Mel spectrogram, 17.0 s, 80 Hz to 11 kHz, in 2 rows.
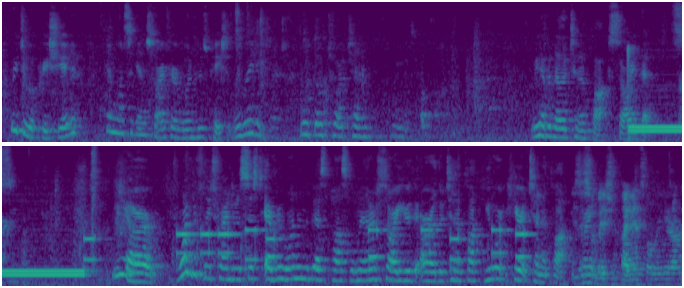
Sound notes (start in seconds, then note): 7.8 telephone dial tone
